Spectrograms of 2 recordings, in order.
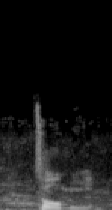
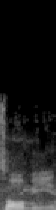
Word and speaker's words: Tomi: But again, the first couple of weeks of the year, the name was pronounced Tomy, but again, hails from Japan. Last name sort of Americanized, so had it pronounced Tommy.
